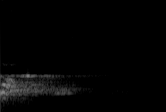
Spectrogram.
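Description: A ringing, pitched tone dying away within the first second, then near silence.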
